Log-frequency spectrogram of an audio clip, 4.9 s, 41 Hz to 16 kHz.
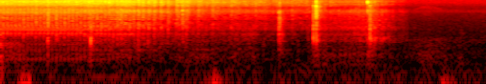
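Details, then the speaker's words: Philips VR2840 (Aristona 28VR40) V2000 VCR pressed to stop: sharp irregular clicks and ratcheting snaps that fade out as the deck mechanism chews and jams the tape. "It sounds like it might have actually Uh it's a bit better. Um might have taken the tape. Yeah, it's taken the tape."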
